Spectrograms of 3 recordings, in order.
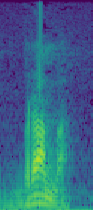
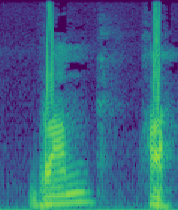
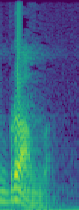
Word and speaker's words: Брахма: Брахма. Брамха, так говорят. Брахма или Брамха произносится. Или еще Рамха. Если вы откроете русский, там написано Рамха. Или Рамхат. Это поклонение Всевышнему называется. Но это Брахма.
